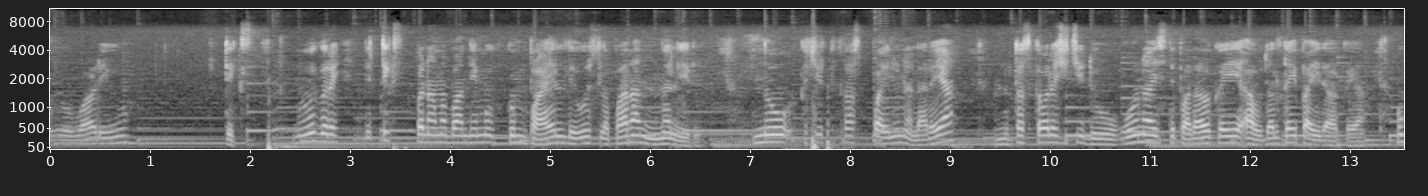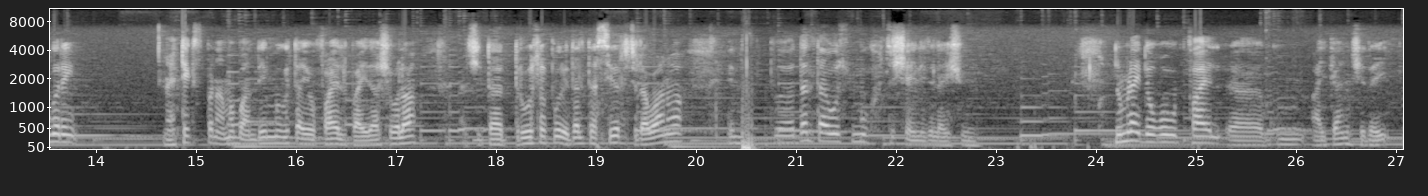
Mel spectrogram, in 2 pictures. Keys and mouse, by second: 0.0 shift+t, 0.6 shift+e, 1.3 shift+x, 1.6 shift+t.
